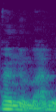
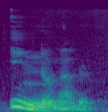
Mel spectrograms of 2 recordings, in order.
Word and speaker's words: innommable: Que l'on ne peut pas nommer innommable, on ne prononce pas innommable, on dit innommable.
